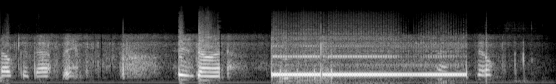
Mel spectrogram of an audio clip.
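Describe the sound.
Brief speech, then a loud, steady telephone tone hums for about two seconds before cutting off as a call is placed to a lead paint inspection business, followed by more talking.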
